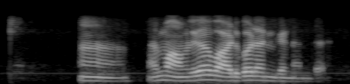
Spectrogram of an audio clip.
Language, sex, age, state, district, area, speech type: Telugu, male, 18-30, Andhra Pradesh, Eluru, rural, conversation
